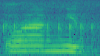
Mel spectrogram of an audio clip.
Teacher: Konsonan eng atau n, konsonan ng, kriterianya bunyi dorsovelar, nasal bersuara. Contoh kata langit.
